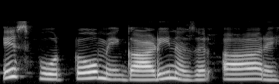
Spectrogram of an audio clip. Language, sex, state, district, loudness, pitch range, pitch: Hindi, female, Madhya Pradesh, Umaria, -14 LUFS, 220-275 Hz, 240 Hz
